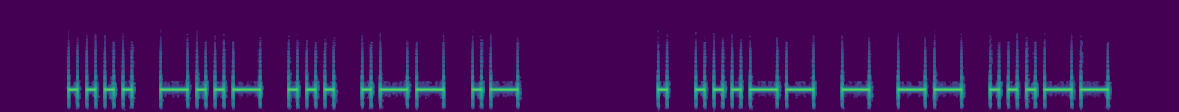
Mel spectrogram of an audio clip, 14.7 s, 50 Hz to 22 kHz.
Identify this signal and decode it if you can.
Morse code, heard as a keyed tone, about 10 wpm, 800 Hz. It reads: HXSWA E3TM3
